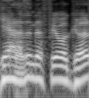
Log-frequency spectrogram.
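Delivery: plain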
